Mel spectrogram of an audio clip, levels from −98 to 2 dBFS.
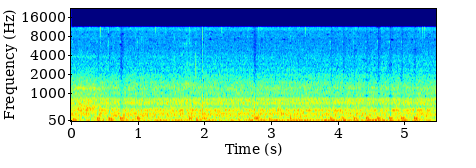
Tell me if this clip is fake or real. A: fake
